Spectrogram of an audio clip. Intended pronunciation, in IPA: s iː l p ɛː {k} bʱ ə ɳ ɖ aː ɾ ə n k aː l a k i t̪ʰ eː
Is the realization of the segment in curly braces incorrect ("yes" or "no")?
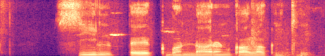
no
